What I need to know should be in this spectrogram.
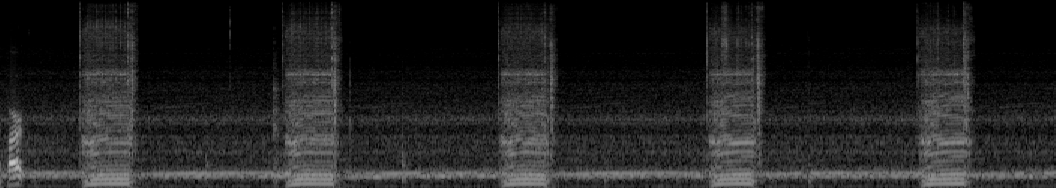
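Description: A small hand-held electric tool buzzes in short, regular bursts.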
